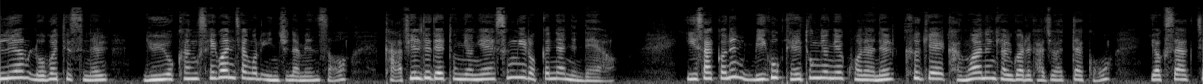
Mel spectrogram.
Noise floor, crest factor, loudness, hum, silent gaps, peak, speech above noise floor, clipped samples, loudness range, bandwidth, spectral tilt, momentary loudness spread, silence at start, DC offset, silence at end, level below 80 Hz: -47 dBFS; 16 dB; -18 LUFS; none; none; -2 dBFS; 29 dB; under 0.1%; 2 LU; 15.5 kHz; -6 dB/octave; 9 LU; 0 s; under 0.1%; 0 s; -50 dBFS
